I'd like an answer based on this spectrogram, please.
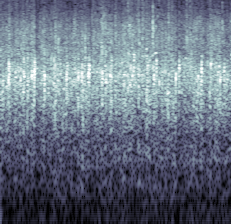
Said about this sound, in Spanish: Y dale otro fuerte aplauso a Dios.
